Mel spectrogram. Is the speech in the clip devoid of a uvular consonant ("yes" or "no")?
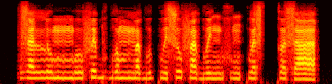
yes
